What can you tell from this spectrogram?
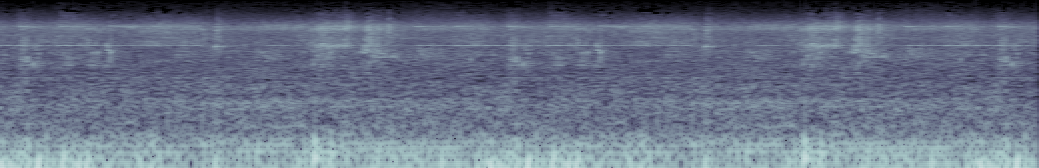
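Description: Outdoor ambience of insects: a thin, steady high-pitched insect tone with pulses of chirping every second or two, over a continuous low rumble.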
